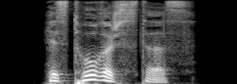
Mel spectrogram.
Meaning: strong/mixed nominative/accusative neuter singular superlative degree of historisch
- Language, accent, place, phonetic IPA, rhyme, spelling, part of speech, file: German, Germany, Berlin, [hɪsˈtoːʁɪʃstəs], -oːʁɪʃstəs, historischstes, adjective, De-historischstes.ogg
